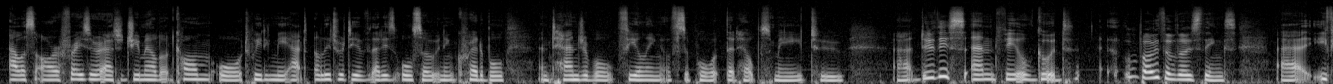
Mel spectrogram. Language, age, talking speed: English, 30-49, 160 wpm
